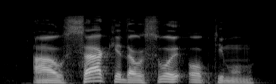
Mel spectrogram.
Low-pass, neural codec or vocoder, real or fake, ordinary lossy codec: 9.9 kHz; none; real; none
